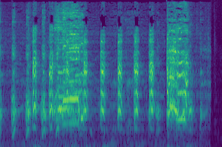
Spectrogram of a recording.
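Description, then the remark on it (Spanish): Rapid chicken clucks and squawks on a farm, with a man's voice imitating a hen mixed in among real hen clucking, loud, in choppy bursts ending in drawn-out cackles. “Entonces, lo, que lo hace heavy es que él está en una granja, tú sabes, haciendo todos estos sonidos. Sí. Entonces, tú oyes la gallina atrás y él haciendo.”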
